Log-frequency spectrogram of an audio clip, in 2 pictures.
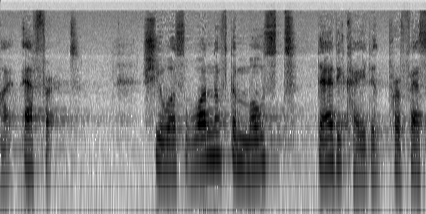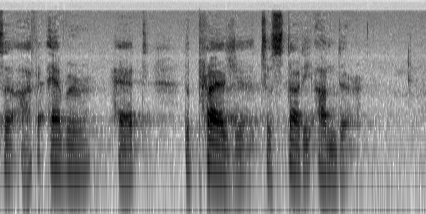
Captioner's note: speaking non-english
